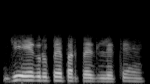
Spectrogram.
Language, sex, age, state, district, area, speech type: Urdu, male, 18-30, Uttar Pradesh, Siddharthnagar, rural, conversation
